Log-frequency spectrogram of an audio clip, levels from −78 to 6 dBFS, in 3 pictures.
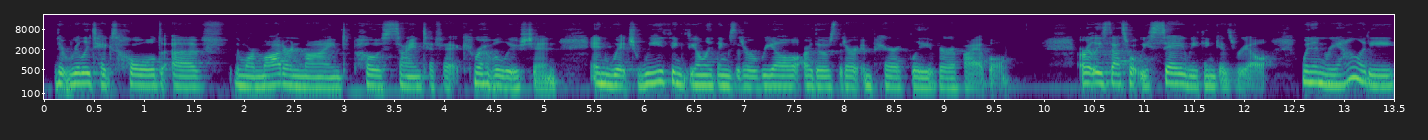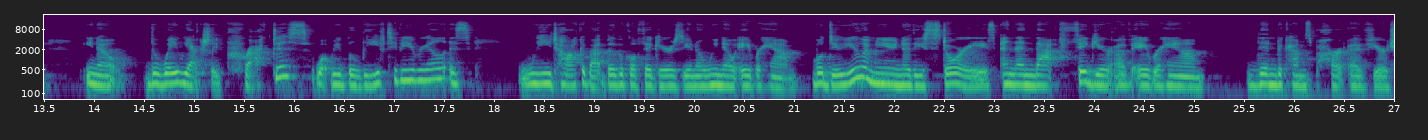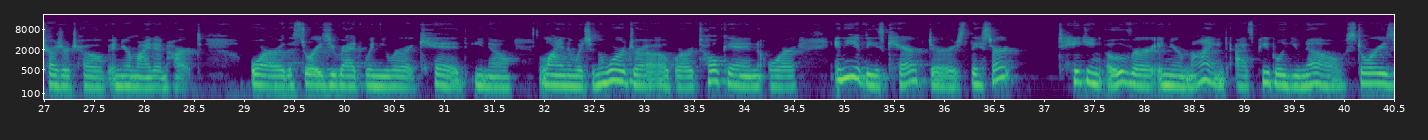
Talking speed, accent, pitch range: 195 wpm, American, 160-190 Hz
